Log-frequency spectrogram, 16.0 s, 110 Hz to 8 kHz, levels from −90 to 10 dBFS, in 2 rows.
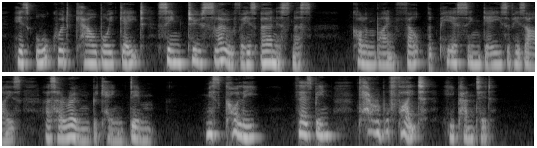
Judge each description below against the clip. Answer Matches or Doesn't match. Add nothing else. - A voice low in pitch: Doesn't match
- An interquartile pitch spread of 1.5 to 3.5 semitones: Matches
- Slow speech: Matches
